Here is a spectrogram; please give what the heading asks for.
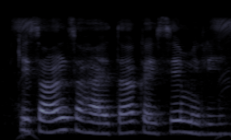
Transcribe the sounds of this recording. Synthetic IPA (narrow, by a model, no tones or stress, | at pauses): kɪsaːnsɐɦaːjt̪akɐɪsemɪliː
